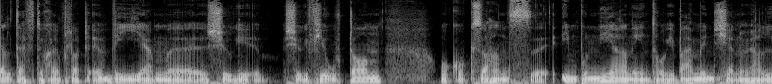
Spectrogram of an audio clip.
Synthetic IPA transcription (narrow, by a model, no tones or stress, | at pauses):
ɛlt̪ɛft̪əɾɧɛlvklɑ̰ːʈveːɛmɕʉ̟ːɡə̰ɕʉ̟ːɡʊfjuːʈɔnɔkʰɔksɔɦansɪmpʊneːɾand̪əɪnt̪ʰoːɡɪbæɾmʏnɕənhɵɾhanl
